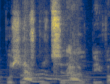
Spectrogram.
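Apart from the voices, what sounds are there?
dog barking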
